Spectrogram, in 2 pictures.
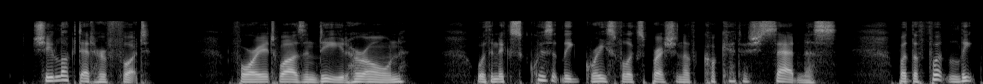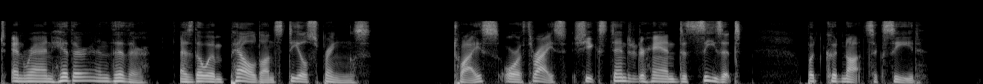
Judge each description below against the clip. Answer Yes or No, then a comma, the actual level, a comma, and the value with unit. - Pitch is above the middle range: No, low, 125 Hz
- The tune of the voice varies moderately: Yes, average, 4.0 semitones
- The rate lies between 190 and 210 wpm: No, average, 145 wpm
